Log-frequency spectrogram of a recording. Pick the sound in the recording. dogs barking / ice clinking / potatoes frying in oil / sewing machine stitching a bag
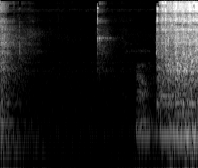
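sewing machine stitching a bag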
